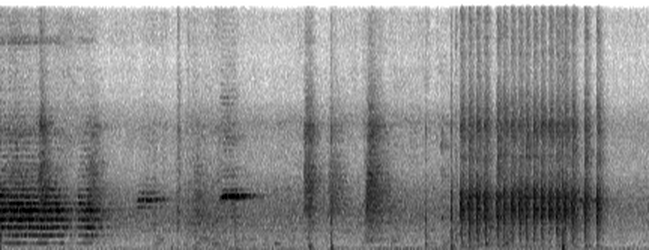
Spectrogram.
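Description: Hyundai Xcent's starter clicking rapidly, about ten clicks a second for nearly two seconds near the end, with the engine not cranking. The battery is fully discharged, so too little voltage reaches the starter motor.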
